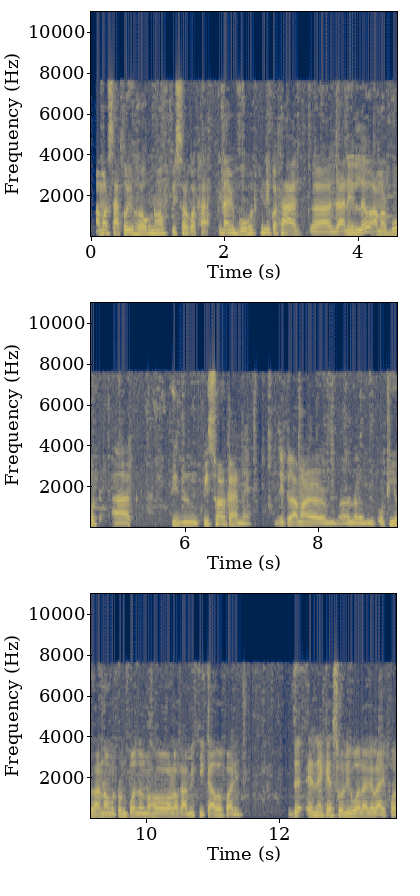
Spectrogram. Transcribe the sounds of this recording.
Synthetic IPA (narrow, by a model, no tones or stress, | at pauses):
amaɹsakoɹiɦɔknɔɦɔk̚pisɔɹkɔtʰakintuamiboɦutkʰinikɔtʰazanileʊamaɹboɦut | ppisɔɹkaɹɔnɛzituamaɹ | utʰiɦanɔtunpɔzɔnmɔɦɔkkɔlɔkamixikabɔpaɹim | zɛʔɛnɛkɛsolibɔlaɡɛlajpʰɔt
